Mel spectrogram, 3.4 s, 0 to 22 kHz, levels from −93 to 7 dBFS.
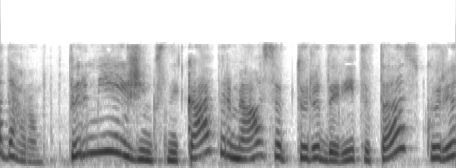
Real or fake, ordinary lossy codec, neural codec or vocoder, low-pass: real; AAC, 48 kbps; none; 7.2 kHz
